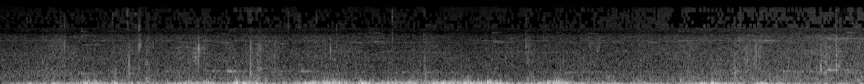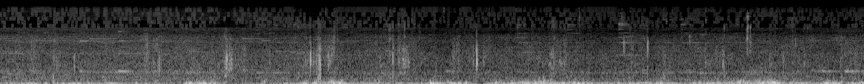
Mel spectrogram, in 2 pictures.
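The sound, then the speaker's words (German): Outdoor ambience in an alpine valley with a steady rush of falling water from waterfalls and wind noise, plus faint, scattered metallic clanks of cowbells. No one speaks. “dann hört man diese wunderbaren Kuhglocken. Es gibt Wasserfälle. Also die Geräuschkulisse dort ist wirklich einmalig.”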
